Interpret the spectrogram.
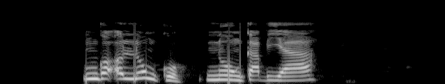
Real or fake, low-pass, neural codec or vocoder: real; 7.2 kHz; none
